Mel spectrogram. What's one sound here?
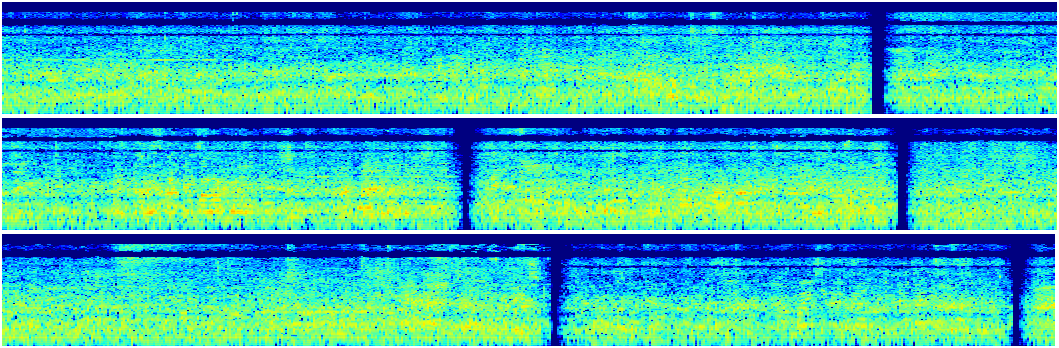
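A crowd of people chatters loudly in an echoing hall.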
